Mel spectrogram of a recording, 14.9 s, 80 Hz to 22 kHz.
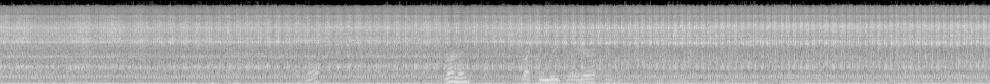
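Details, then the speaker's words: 1988 Dodge B250 Roadtrek van, 318 TBI V8, after replacing rough-running, stalling throttle-body fuel injectors and the temperature sensor: steady, even idle with a low smooth rumble, no misses or stumbles; normal idle. "when it goes back on yeah sounds pretty good in the yard take it for a test drive but uh so far so good quite an easy job"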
